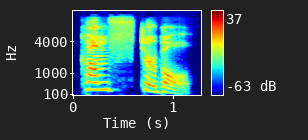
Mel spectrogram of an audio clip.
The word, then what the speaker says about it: comfortable: Can I I can also uh teach you a quick trick like comfortable. You can just turn it into three.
